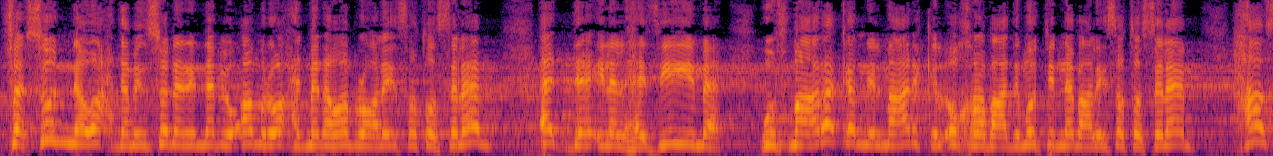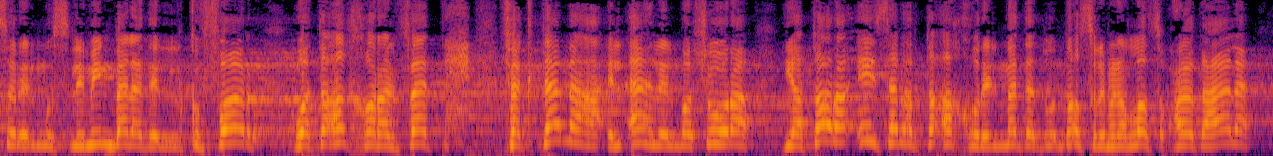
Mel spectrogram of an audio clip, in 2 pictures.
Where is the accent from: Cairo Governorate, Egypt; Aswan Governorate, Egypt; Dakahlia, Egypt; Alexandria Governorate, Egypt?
Dakahlia, Egypt; Mansoura; عندنا في المنصورة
